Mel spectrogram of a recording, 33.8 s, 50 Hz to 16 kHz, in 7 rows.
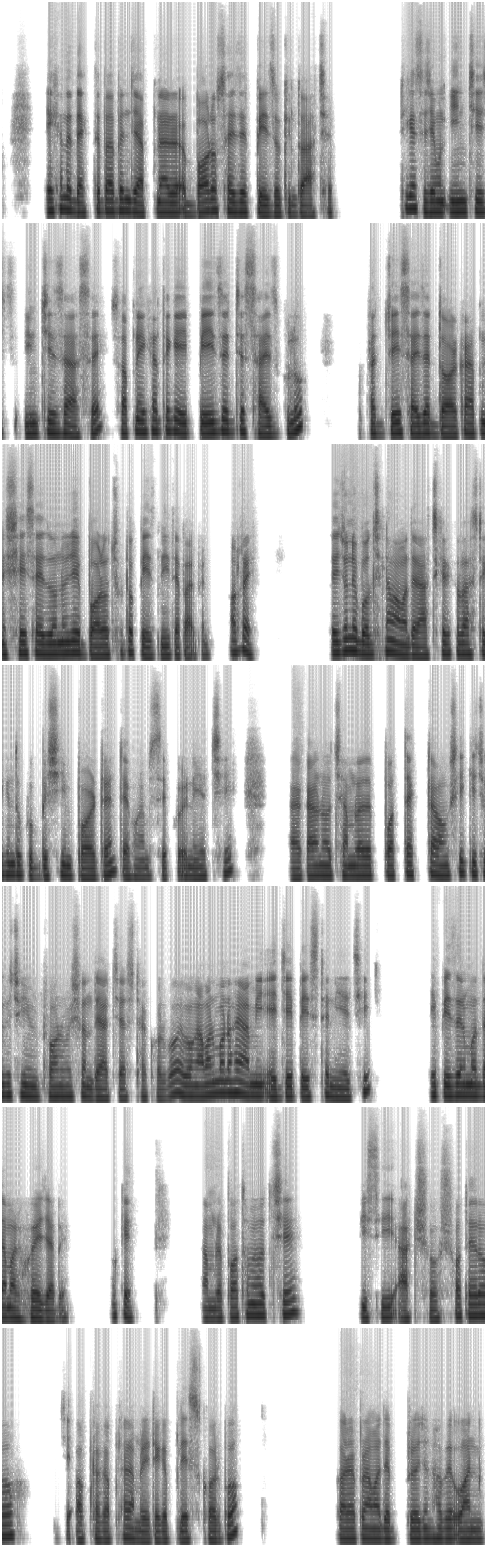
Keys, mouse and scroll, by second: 7.0-12.0 scroll down 1, 12.0 click, 15.6 ctrl+s, 16.9-22.9 drag, 22.9-23.7 scroll down 1, 23.7-24.1 scroll up 1, 25.3-30.3 drag.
